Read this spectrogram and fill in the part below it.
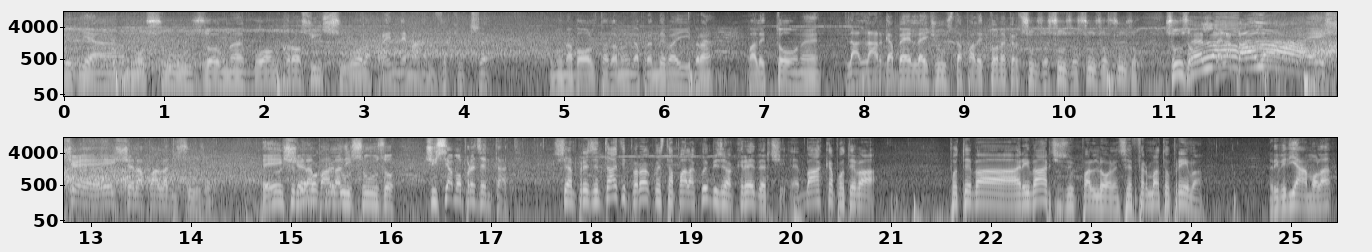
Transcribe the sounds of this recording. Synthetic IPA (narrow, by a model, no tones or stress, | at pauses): ved̪jaːmosuːzounabwɔŋkɾɔsilsuːolapɾɛnd̪emand̪zkit̪s | konunavɔlt̪ad̪anojlapɾɛnd̪eːvaiːvɾa | palet̪ːoːne | lalːarɡabɛlːaɛd͡ʒːust̪apalet̪ːoːnepersuːzosuːzosuːzosuːzo | suːzoalːaɛʃːeɛʃːelapalːad̪isuːzo̰ɛʃeɛlaopalːad̪isuːzot͡ʃisjaːmopɾezent̪a̰ːt̪i̥ | sjamopɾezent̪aːt̪ipeɾɔkːwest̪apalːakwibizɔɲakɾeːd̪ert͡ʃiʔḛbakːapot̪eːva | pot̪eːvaːrːivart͡ʃisulpalːoːnesiɛfːermaːt̪opɾiːma̰ | rived̪jaːmola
